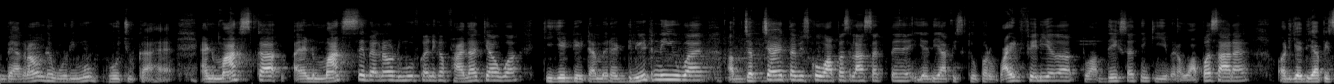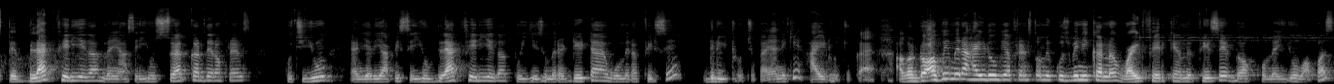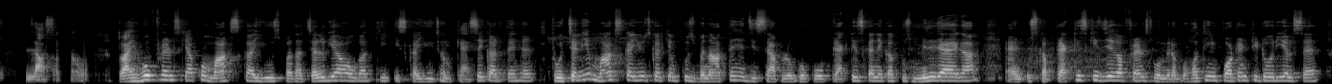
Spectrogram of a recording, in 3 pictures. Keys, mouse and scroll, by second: 2.1 click, 7.2-15.2 drag, 7.2 p, 15.2-24.6 drag, 24.6 x, 25.3-40.0 drag.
